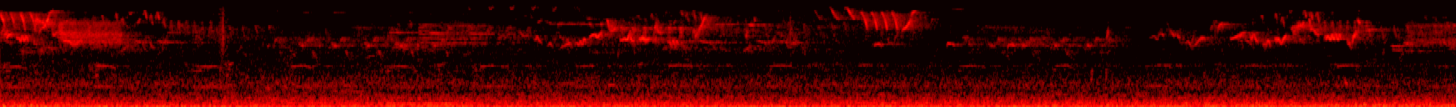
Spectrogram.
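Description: Very faint background birds chirping, with many short chirps and falling trills scattered throughout, over a low steady hum. Otherwise near silence.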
